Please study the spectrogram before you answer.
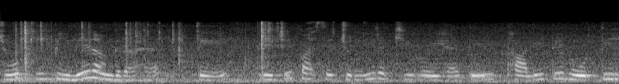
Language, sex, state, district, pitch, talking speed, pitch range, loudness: Punjabi, female, Punjab, Pathankot, 225 Hz, 165 wpm, 210-250 Hz, -17 LUFS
